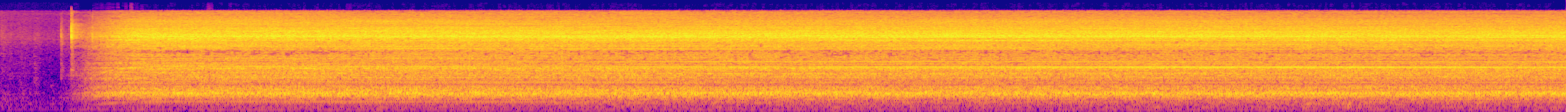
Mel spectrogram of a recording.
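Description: A heat tool blows steadily and loudly, melting silver embossing powder on a crafting surface, switching on at the start and holding a constant whooshing roar with no voices.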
